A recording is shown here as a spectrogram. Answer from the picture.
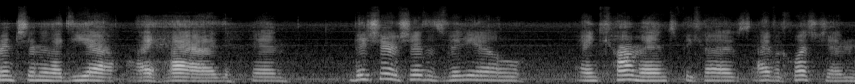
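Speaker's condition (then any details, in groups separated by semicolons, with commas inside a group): Spinal muscular atrophy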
